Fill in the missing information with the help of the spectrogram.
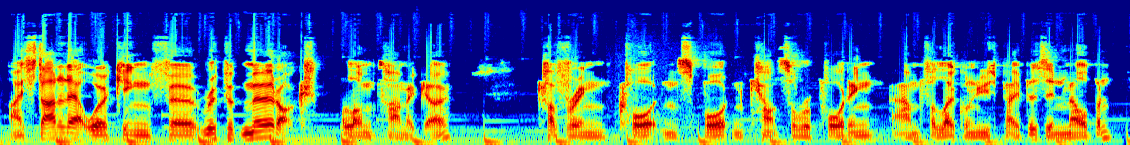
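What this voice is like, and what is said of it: Australian accent. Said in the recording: “starting off in Australia, as you might be able to tell from my accent”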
